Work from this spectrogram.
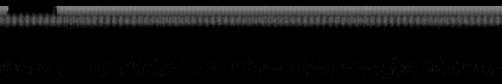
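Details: Steady, shrill buzzing song of a Large Conehead, recorded at Keutschacher See in Austria on 20 August 2021, a fast, evenly pulsed high hiss running without pause after a brief quieter, wavering start.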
